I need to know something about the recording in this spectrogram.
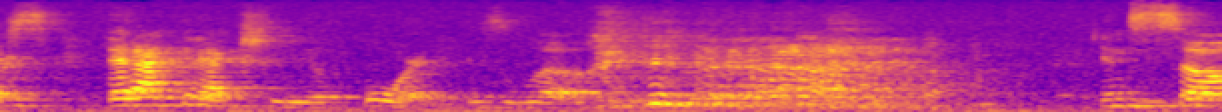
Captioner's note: audience laughing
